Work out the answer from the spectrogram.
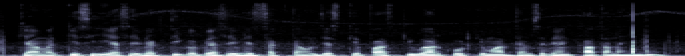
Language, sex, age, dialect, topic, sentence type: Hindi, male, 18-24, Awadhi Bundeli, banking, question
